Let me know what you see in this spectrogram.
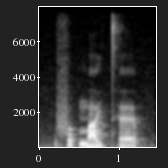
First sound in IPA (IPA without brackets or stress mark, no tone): f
